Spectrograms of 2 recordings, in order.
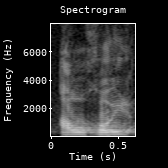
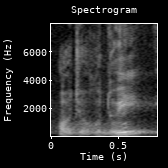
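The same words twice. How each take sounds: First: "aujourd'hui" read letter by letter in Spanish, au-jour-d-hui; spelling pronunciation. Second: "aujourd'hui" said the French way, o-zhur-dwi; French pronunciation. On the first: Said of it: "apóstrofe H intercalada uy". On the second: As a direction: give "aujourd'hui" its real French sound. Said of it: "ya sabes cómo lo pones". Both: Shown as a demonstration.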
